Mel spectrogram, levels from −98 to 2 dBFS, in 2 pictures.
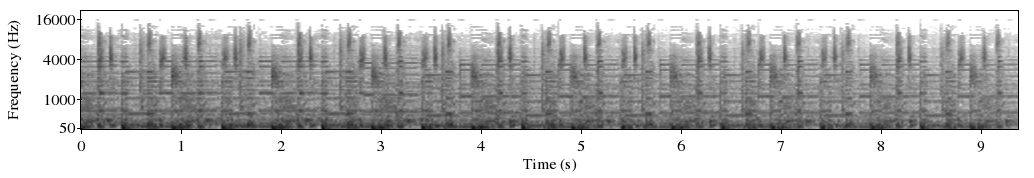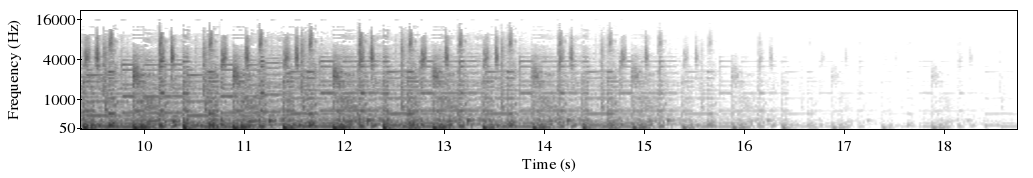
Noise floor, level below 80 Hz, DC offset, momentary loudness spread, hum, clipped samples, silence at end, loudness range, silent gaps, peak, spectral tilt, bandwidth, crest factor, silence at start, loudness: -78 dBFS; -28 dBFS; under 0.1%; 15 LU; none; under 0.1%; 3.6 s; 15 LU; none; -4 dBFS; -5 dB/octave; 12.5 kHz; 20 dB; 0 s; -23 LUFS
